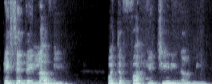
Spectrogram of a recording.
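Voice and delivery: hammed-up jealous yell at him; mock jealous outburst.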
